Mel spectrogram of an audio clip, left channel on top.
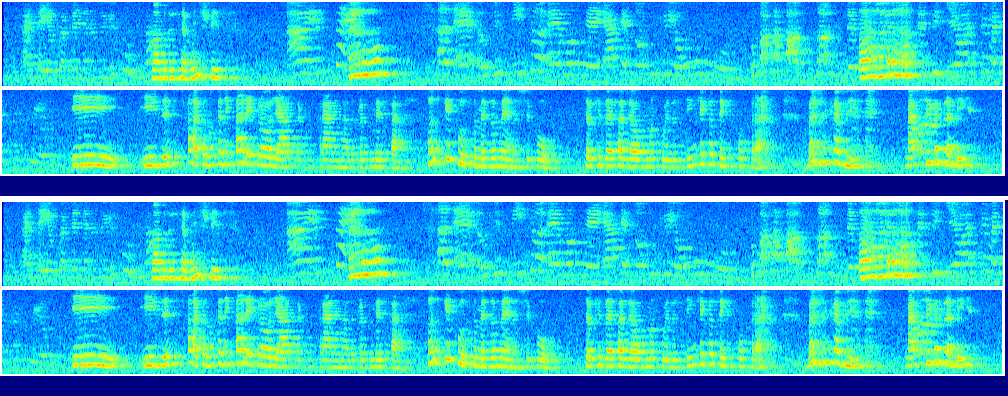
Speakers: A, on the right; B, in the centre.
A: Aí isso aí eu fui aprendendo no YouTube, sabe?
B: nome desse é muito difícil.
A: Ah, eu não sei.
B: <laughs>
A: Ah, É, o difícil é você, é a pessoa que criou o, o passo a passo, sabe? Depois
B: Ah,
A: eu vou seguir, eu acho que é mais tranquilo.
B: E, e deixa eu te falar que eu nunca nem parei pra olhar, pra comprar, nem nada pra começar. Quanto que custa mais ou menos? Tipo, se eu quiser fazer alguma coisa assim, o que é que eu tenho que comprar? <laughs> Basicamente.
A: <laughs> Normalmente.
B: Mastiga pra mim.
